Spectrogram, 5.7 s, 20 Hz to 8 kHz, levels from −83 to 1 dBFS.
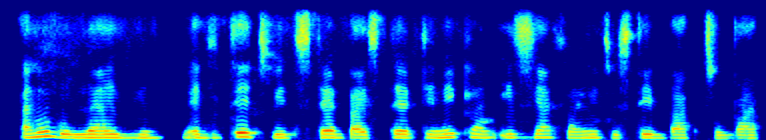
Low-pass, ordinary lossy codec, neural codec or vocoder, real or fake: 7.2 kHz; none; codec, 16 kHz, 2 kbps, FreqCodec, smaller model; fake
